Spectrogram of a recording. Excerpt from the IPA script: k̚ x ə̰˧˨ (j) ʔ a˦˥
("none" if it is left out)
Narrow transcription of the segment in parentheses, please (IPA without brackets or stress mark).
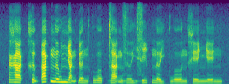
w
